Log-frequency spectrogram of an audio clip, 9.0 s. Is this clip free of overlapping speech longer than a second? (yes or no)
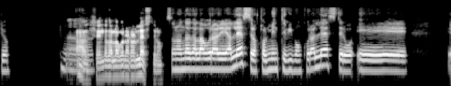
yes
